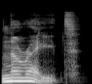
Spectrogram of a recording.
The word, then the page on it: narrate: British English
